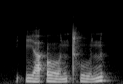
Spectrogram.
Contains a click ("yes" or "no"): no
